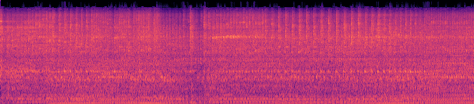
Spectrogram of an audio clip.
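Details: Free salvaged snow blower, oil checked and tires filled, plugged-in electric start after priming; small single-cylinder engine at steady even fast idle, no misses or knocks; normal running.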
